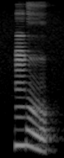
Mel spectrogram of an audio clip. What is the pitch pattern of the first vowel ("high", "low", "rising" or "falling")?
falling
